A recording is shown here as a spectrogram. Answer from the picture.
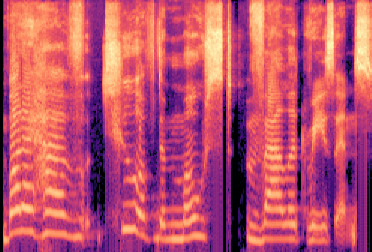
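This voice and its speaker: The speaker has a Persian accent and an animated tone with lively intonation. The sound is dry and close, with no echo. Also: woman. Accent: Persian (Iranian) accent in English. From Iran. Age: 20s. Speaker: book vlogger. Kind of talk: casual chat. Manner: halting.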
